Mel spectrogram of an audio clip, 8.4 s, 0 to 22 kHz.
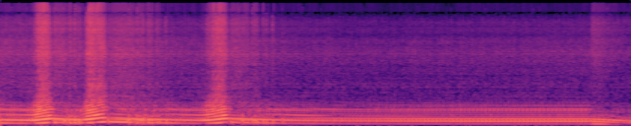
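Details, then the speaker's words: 1993 Suzuki Carry mini truck with a new cheap aftermarket muffler replacing the rotted, likely original exhaust; three quick throttle blips then steady low idle, deep even tone, no rasp, like a Civic but deeper. "got a pretty deep tone to it uh it's kind of a more enjoyable deep tone than the raspy old Muffler though [Music] yeah it kind of does sound like a Roy style Civic but a little bit deeper of a tone"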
